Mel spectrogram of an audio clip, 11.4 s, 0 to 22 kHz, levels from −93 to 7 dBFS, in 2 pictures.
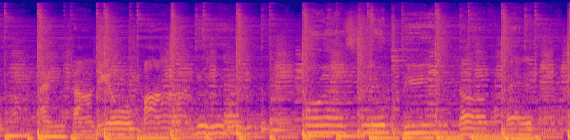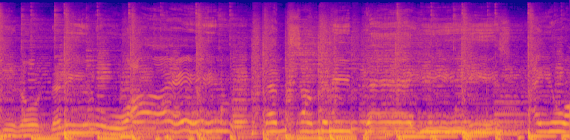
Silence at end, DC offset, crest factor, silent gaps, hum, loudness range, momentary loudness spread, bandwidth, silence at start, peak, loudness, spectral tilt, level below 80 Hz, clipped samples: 0 s; under 0.1%; 16 dB; none; none; 3 LU; 6 LU; over 20 kHz; 0 s; 0 dBFS; -18 LUFS; -5.5 dB/octave; -24 dBFS; under 0.1%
